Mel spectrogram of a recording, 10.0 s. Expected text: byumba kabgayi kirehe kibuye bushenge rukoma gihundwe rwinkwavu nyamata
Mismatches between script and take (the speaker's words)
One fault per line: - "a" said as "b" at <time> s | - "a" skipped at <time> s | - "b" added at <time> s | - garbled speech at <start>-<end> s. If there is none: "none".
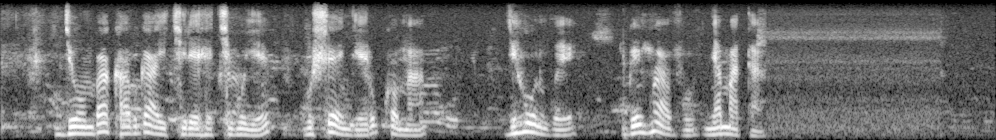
none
